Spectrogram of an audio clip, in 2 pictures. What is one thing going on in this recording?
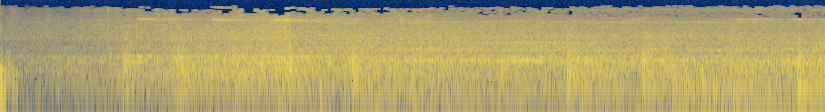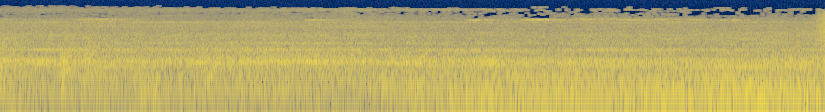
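A train's brakes squeal as it slows.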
